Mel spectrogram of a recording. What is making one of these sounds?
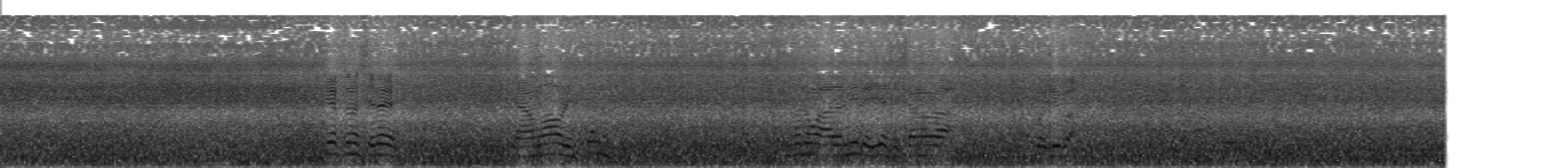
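A rocky stream rushes and splashes over stones.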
